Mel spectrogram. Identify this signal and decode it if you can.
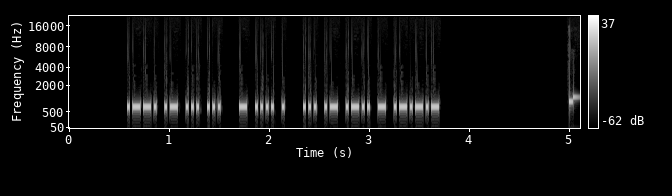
Morse code, heard as a keyed tone, about 41 wpm, 690 Hz. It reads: PASS THE SALT.
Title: Sentences from Top 1000 Words - Review Part 5 - 45wpm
